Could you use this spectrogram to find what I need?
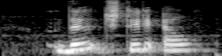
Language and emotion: Russian, neutral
